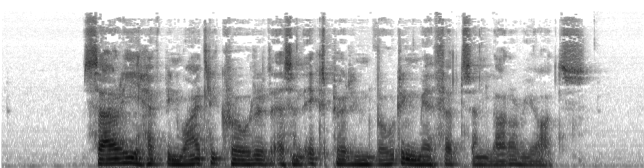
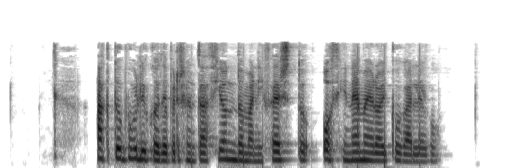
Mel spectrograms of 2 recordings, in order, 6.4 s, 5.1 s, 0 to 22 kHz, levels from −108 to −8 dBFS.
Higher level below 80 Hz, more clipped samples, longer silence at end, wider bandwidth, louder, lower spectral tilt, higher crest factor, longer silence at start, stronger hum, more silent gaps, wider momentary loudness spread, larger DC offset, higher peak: first, -38 dBFS vs -62 dBFS; neither; about the same, 0.6 s vs 0.7 s; first, 15 kHz vs 8.2 kHz; about the same, -19 LUFS vs -21 LUFS; first, -6.5 dB/octave vs -5 dB/octave; about the same, 18 dB vs 22 dB; first, 0.85 s vs 0.55 s; neither; second, none vs 0.88-0.97 s; second, 12 LU vs 20 LU; neither; about the same, -2 dBFS vs 0 dBFS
